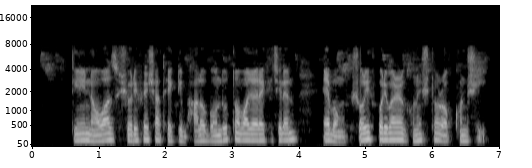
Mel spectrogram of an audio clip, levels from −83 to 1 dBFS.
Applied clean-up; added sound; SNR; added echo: neural mask model Resemble Enhance denoiser.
